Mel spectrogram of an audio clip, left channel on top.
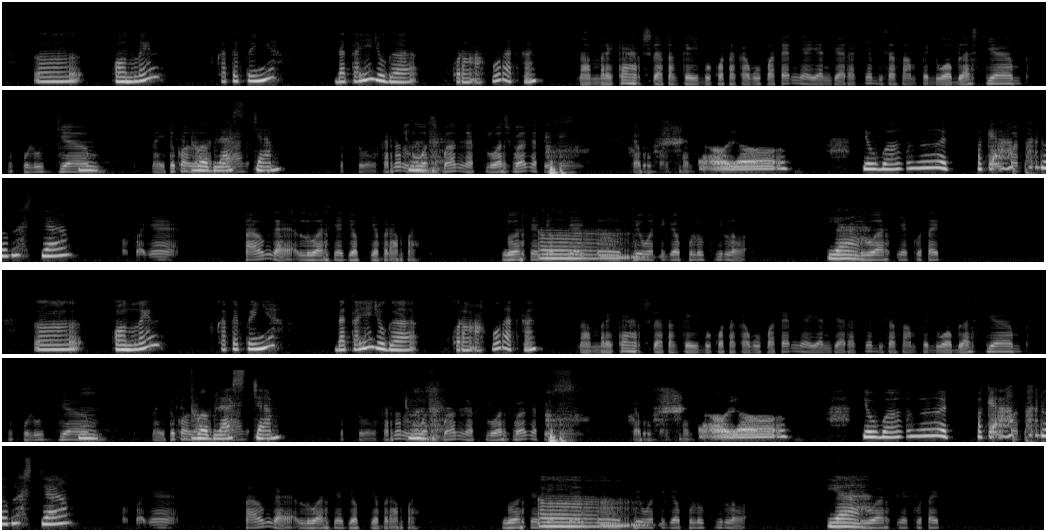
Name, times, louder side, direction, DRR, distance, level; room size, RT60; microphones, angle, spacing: voice 1, 0.3-0.8 1.1-1.6 2.2-2.8 3.3-4.1 4.5-5.3 11.2-11.4 12.3-13.2 14.5-14.8 15.9-16.0 17.0-18.3 18.7-19.9 20.3-21.6 26.2-27.2 29.1-29.5, right 1 dB, 65° right, 2.9 m, -23 dB
voice 2, 5.8-10.2 10.7-11.5 11.9-12.9 14.0-16.2 16.7-17.4 20.3-20.6 22.2-22.6 23.3-25.1 25.9-28.3 29.2-30.3, left 2 dB, 85° left, 5.4 m, -35 dB
open air
head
